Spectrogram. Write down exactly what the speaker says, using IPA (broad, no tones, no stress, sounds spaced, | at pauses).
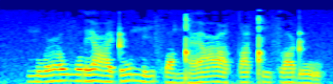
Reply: n u ʕ o v o ɾ e ʕ e ʈ u n i f ɒ ŋ͡ǃ æ ʕ i tˤ i ǃ i f l ɒ ɖ u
